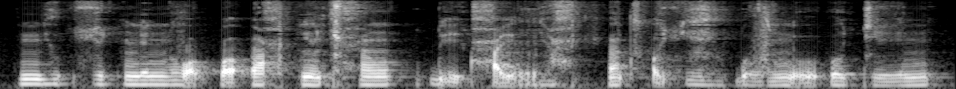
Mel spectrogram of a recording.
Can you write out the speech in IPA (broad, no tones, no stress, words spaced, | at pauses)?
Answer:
mʲṳʔ çœcnynvɔ̰k͡pɔ̰ ʔœħpʲɔ̃cħũ | ɓḭʔħḭ ri̤ħt͡ʃʼɐ̃ t͡sʼɔ̰çvʲṳɓuv nṵʔu cin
